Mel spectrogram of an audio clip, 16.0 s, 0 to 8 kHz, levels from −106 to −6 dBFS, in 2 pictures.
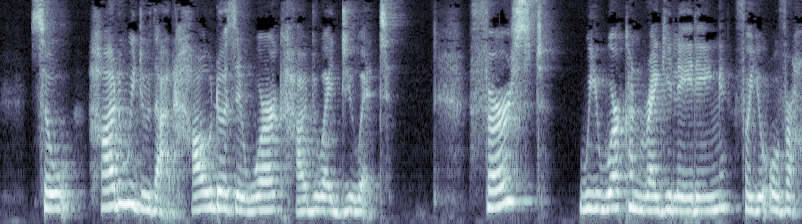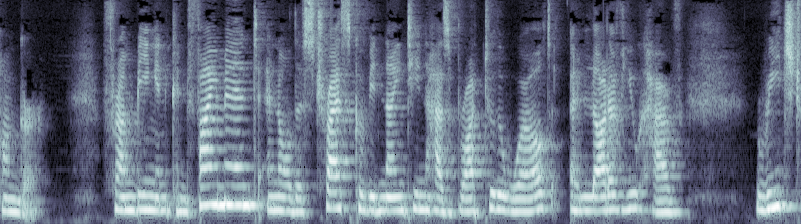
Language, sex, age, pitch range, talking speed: English, female, 30-49, 180-220 Hz, 160 wpm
